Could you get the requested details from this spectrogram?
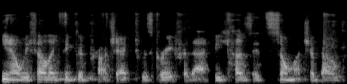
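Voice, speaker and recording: A man with a Boston accent, a high school teacher, talking casually on a video call, unhurried and full of pauses. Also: completely flat delivery, gravelly, background noise. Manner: unhurried, with many pauses and fillers.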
